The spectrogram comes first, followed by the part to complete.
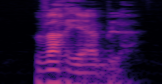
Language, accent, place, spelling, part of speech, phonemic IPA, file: French, France, Paris, variable, adjective / noun, /va.ʁjabl/, LL-Q150 (fra)-variable.wav
- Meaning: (adjective) variable; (noun) variable (quantity that may assume any one of a set of values)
